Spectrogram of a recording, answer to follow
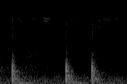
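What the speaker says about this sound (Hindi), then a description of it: "तो इन्हें मैं यहां नोट लगा के लिख रहा हूं" Three short scratchy strokes of a teacher writing notes on a board, each a quick rasp followed by a brief pause, close and fairly quiet in an otherwise silent room.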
